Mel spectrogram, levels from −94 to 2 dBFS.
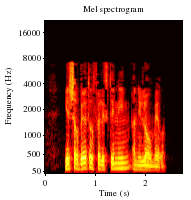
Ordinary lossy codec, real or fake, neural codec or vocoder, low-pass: MP3, 32 kbps; real; none; 7.2 kHz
